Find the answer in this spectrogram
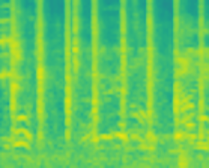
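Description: A few people clapping their hands, about nine sharp, uneven claps, with voices talking over them.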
